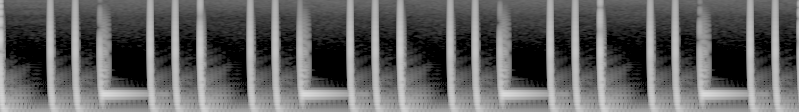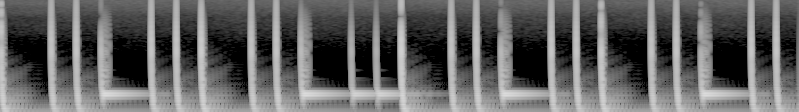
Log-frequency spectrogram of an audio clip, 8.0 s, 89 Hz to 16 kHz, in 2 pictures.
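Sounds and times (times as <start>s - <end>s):
layered music loops: 0.0s - 7.9s.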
